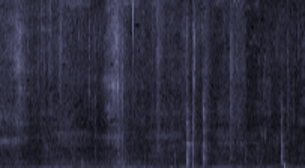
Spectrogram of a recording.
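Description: A kitchen knife scraping and sliding over a raw fish fillet on a plastic cutting board, with soft rubbing and a few light clicks and taps of the blade.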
